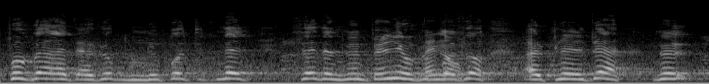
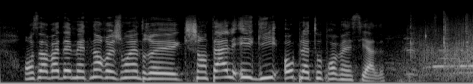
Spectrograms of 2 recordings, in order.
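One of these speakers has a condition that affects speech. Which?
The first: cerebral palsy.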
